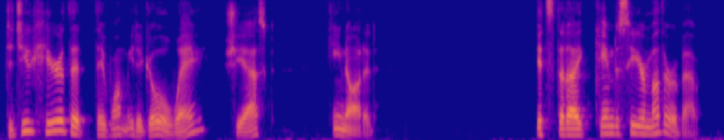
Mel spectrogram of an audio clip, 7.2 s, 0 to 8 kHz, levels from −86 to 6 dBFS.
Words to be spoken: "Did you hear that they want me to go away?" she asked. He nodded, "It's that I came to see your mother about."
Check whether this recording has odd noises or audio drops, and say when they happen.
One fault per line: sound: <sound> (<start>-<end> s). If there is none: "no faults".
no faults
